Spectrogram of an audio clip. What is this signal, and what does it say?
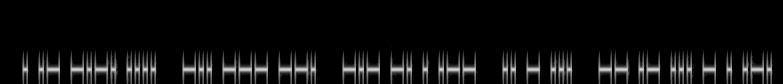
Morse code, heard as a keyed tone, about 30 wpm, 700 Hz. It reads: EACH DOG KNEW ITS MASTER
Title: Sentences from Top 1300 Words 30wpm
